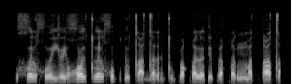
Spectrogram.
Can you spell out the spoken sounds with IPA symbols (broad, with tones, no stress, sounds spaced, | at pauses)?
x ʊ˥˩ l χʷ ɛ˩˥ j ø˩˥ j ʁʷ œ˥ j tʷ ɛ˥ l χʷ e˥ p ɗ ʊ˩ tʷ œ˩ dˤ œ˥˩ r tʷ ɪ˥˩ p ʊ˩˥ qʷ ə˧ l ʊ˥˩ ɗ e˥˩ p i˥˩ qʷ ə˩˥ l ŋ͡m ø˧ tˤ ɗ u˥ tˤ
